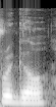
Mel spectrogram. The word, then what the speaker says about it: wriggle: which is wle wle the W is silent what's the meaning of rle in Arabic is to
